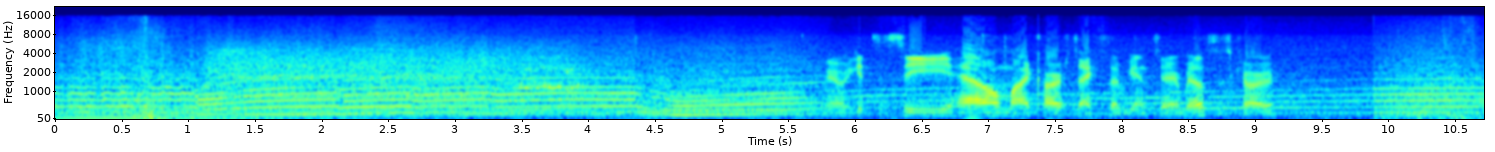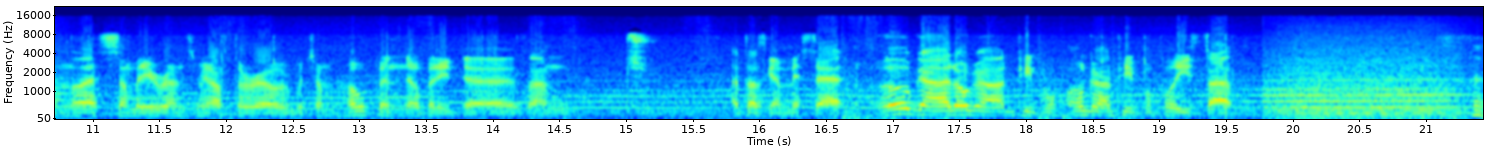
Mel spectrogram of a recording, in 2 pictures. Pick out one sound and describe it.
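A car engine roars and revs up, climbing in pitch through several gear changes.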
